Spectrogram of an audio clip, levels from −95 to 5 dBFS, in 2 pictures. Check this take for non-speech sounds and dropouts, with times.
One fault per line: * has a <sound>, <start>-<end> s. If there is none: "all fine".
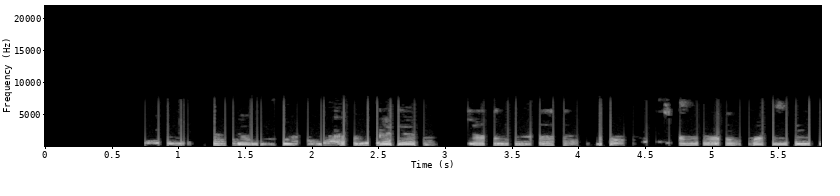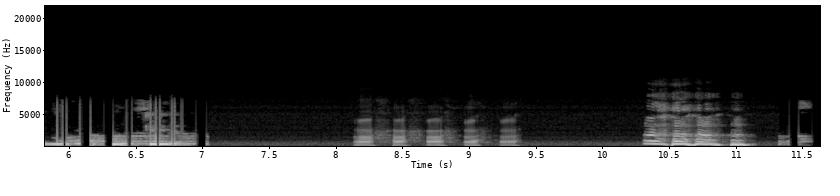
* has a laugh, 8.1-9.4 s
* has a laugh, 10.3-11.2 s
